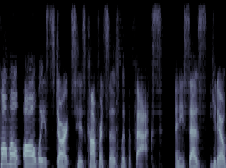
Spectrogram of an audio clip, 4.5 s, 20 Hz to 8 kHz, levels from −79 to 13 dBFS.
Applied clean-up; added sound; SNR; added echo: neural mask model DeepFilterNet 3.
